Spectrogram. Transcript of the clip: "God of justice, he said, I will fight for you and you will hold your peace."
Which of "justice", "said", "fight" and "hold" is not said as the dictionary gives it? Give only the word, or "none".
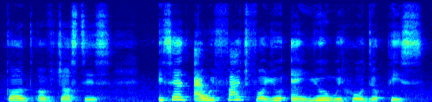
none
